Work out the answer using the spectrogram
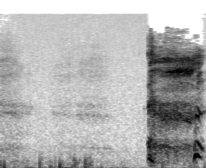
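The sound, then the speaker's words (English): A single loud, harsh cough breaks out after near silence, followed by a raspy, wheezy throat sound that carries on to the end. “Excuse me.”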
